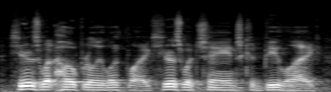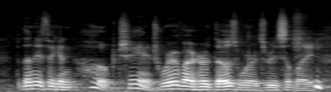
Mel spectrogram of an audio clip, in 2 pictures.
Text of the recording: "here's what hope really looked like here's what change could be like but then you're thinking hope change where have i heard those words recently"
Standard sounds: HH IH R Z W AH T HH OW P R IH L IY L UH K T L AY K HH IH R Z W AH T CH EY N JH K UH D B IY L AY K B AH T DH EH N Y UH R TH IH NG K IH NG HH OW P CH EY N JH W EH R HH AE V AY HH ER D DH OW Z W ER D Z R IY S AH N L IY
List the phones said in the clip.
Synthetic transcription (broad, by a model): HH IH R Z W AH T HH OW P R IH L IY L UH K T L AY K HH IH R Z W AH T CH EY N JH K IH D B IY L AY K B AH T DH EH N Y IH TH IH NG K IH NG HH OW P CH EY N JH W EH R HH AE V AY HH ER D DH OW Z W ER D Z R IY S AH N L IY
